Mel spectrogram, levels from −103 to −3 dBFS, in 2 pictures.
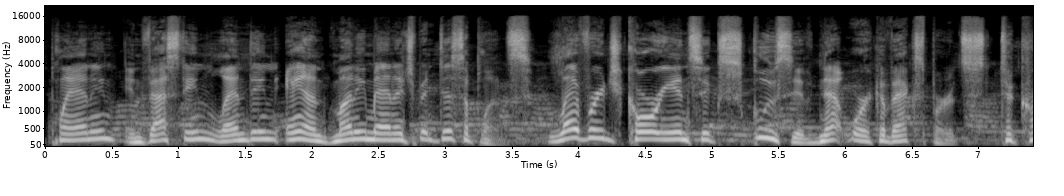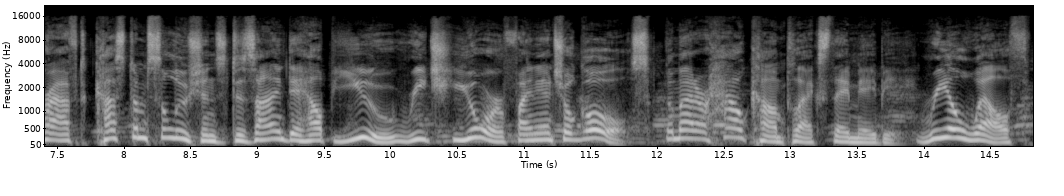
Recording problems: background chatter; faint; throughout; 2 voices, 25 dB below the speech

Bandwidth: 16 kHz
